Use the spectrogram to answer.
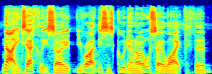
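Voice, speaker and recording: A middle-aged Australian man with a booming voice, chatting as a podcast guest in an animated, jokey way. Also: a little fast, no echo, clean studio sound. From Australia (Tasmania). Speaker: guest, sports announcer. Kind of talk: casual podcast chat. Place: podcast studio.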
